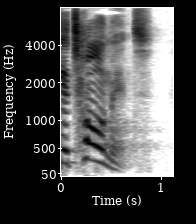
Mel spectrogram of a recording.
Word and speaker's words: atonement: The Puritans used to pronounce this word as the at-one-ment. Because it's at that time that God and man was at one.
